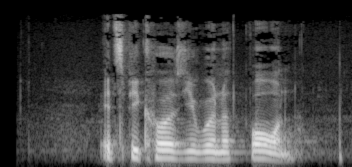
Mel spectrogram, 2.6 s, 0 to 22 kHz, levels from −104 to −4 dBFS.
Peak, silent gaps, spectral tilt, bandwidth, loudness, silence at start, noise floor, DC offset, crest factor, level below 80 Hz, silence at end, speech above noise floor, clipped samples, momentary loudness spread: -6 dBFS; none; -5 dB/octave; 16 kHz; -22 LUFS; 0.75 s; -61 dBFS; under 0.1%; 18 dB; -72 dBFS; 0.45 s; 39 dB; under 0.1%; 10 LU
